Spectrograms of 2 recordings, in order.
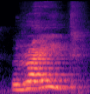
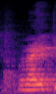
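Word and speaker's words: right: राइट, राइट भी common word है, राइट में जी कहां गया, बोल ही नहीं रहे तो क्यों लिखा हुआ है उसमें?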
